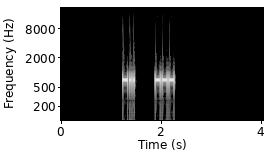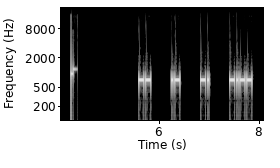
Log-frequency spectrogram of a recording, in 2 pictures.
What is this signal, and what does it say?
Morse code, heard as a keyed tone, about 36 wpm, spaced as for 16 wpm, 690 Hz. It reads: DO MANY
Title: 4x Character Spacing - Top 200 Words - 35wpm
